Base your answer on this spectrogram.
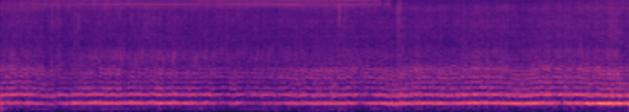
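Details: Bees droning with an unbroken low buzz and bright overtones, pitch sagging and recovering in slow waves, one faint tap near the midpoint, growing a little louder toward the end.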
